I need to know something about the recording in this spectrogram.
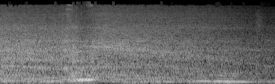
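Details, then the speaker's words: Nissan 350Z with a freshly built V6 on its first start after the build. Clean free revving that rises and falls smoothly, with no misses, rattles or knocks. Sounds healthy. "Wow. That sounds good. Yeah, buddy. This sounds real good."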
